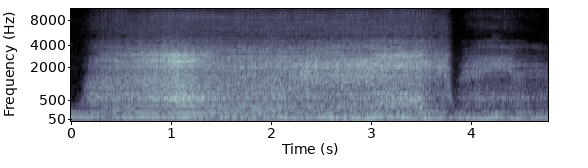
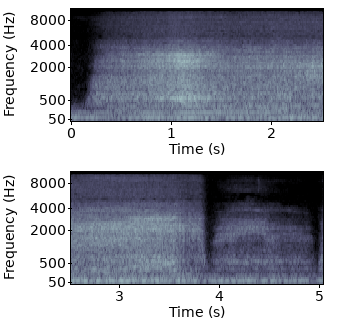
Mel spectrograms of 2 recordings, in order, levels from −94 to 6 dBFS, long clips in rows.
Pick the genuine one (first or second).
second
